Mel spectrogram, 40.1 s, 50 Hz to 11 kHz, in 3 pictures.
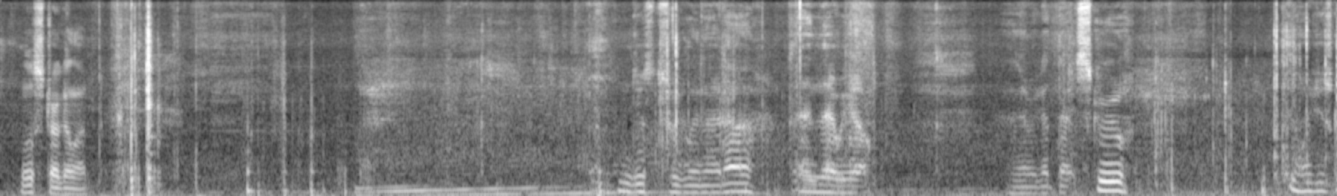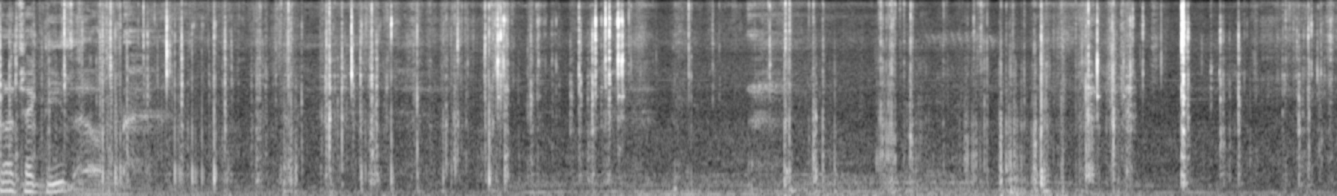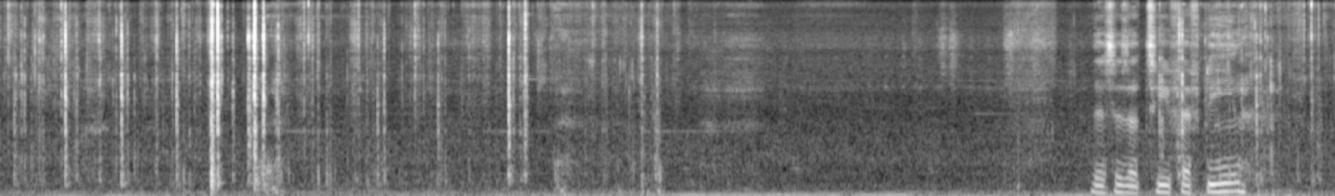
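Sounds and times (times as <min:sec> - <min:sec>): loose screws clinking: 0:04.5 - 0:33.6, 0:38.2 - 0:40.0.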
